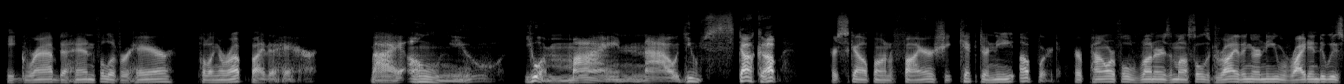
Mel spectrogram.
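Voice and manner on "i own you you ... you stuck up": menacing growl. A narrator's reading. Abuser threatening pinned victim.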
